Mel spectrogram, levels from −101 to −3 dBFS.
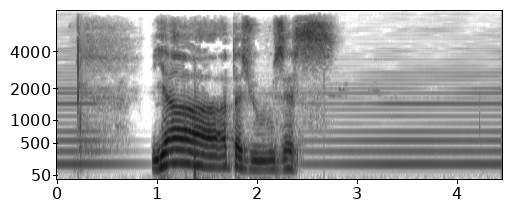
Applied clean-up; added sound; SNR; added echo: none; Bowed string instrument; 19 dB; none.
